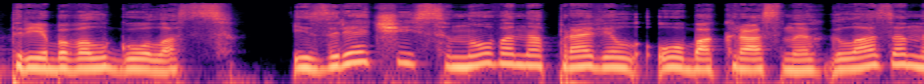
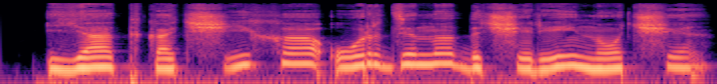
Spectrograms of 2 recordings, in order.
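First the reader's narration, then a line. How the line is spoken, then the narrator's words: Uncertain girl's reply. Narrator (Russian): неуверенно отозвалась девушка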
